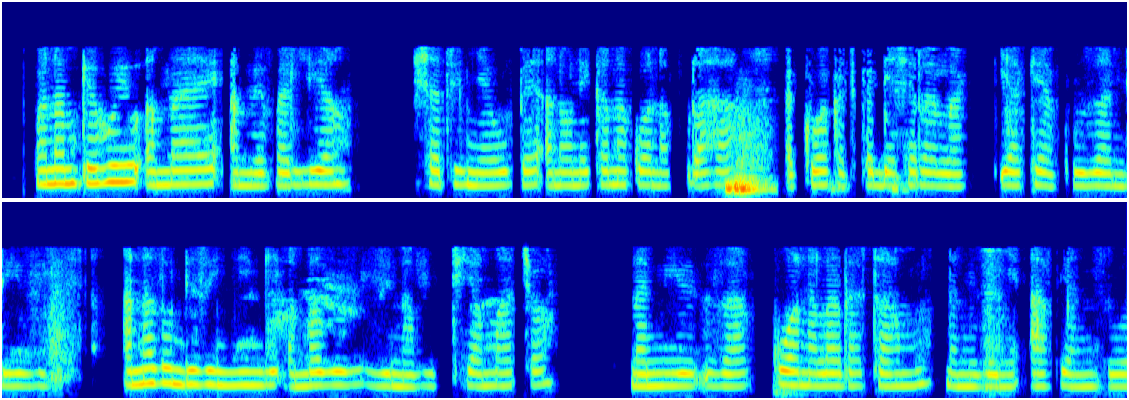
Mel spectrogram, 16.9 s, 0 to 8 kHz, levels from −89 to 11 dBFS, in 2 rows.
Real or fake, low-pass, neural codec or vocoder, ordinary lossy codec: real; 7.2 kHz; none; AAC, 16 kbps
